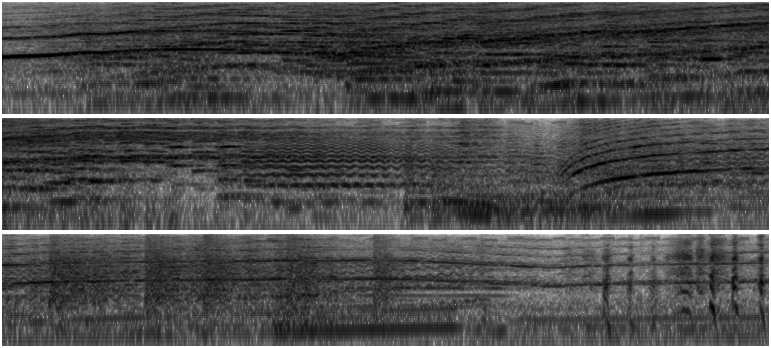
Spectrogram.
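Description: A police car siren wails during a chase, its loud tone sweeping up and down in repeated arcs and rising again after a brief dip midway, with a rumbling car engine underneath.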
